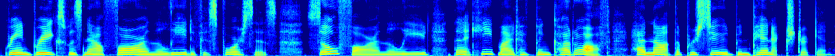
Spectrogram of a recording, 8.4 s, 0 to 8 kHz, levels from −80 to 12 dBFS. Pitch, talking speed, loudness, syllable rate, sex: 235 Hz, 215 wpm, -19 LUFS, 4.6 syllables/s, female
